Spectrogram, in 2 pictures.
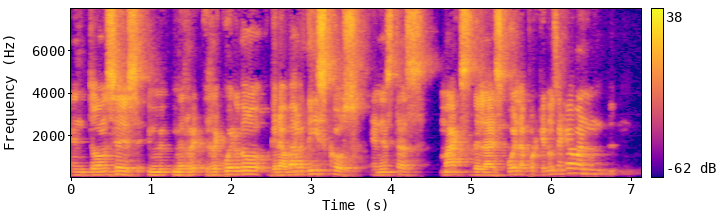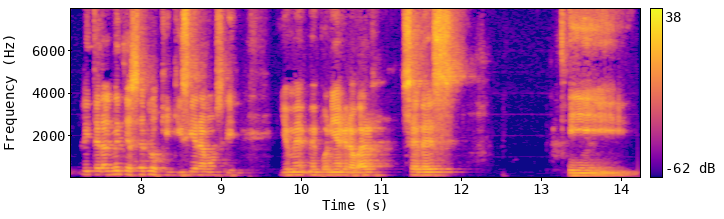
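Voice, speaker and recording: A man's voice: a little high, steady tone, takes it slowly, roomy sound, poor audio. A man in his thirties, from Mexico, chatting as a podcast guest and often repeating words as he starts a thought. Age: 30s. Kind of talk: casual interview chat.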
